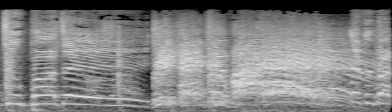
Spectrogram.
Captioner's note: crowd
